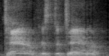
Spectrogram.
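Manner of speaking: high, lightly voiced Carrie calling a name; imitating Carrie. Tanner mimicking how Carrie greets him, lightly voiced. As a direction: call the name out like the old neighbor. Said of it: "That's what he says".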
